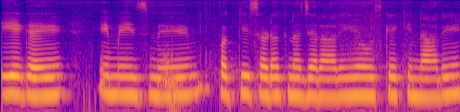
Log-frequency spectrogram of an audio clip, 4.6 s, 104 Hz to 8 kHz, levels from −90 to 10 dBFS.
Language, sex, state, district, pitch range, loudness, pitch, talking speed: Hindi, female, Uttar Pradesh, Muzaffarnagar, 200-210 Hz, -16 LUFS, 205 Hz, 170 wpm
